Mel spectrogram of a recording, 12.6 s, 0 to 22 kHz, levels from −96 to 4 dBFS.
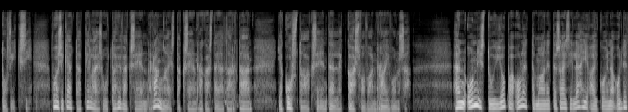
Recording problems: none

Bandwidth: 13.5 kHz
